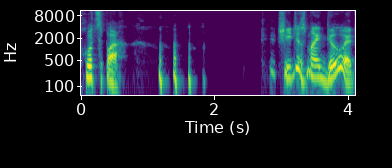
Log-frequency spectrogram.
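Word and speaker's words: chutzpah: If she does, that would be the ultimate and what Yiddish is pronounced hutzbah.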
